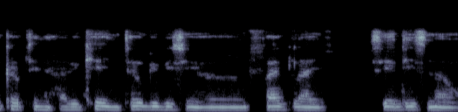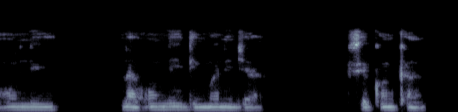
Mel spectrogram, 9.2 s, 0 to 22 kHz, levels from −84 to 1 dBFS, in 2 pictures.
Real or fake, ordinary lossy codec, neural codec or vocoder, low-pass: real; Opus, 24 kbps; none; 7.2 kHz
